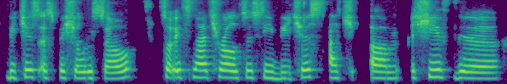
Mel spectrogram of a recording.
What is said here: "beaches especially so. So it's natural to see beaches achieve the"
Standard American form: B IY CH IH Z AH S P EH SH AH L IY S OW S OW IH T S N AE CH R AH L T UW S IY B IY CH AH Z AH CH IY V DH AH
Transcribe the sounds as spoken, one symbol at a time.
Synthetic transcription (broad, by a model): B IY CH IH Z AH S P EH SH AH L IY S OW S OW IH T S N AE CH R AH L T UW S IY B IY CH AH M AH CH IY V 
